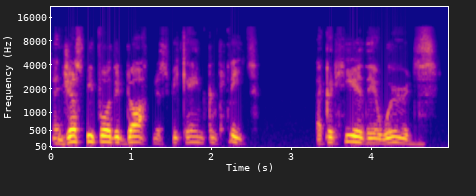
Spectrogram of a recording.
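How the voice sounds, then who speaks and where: An actor playing an obsessive, domineering uncle in an old-style radio mystery, with theatrical, emphatic delivery. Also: male voice, fairly high pitch, measured pace, dark tone, husky. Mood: grave, haunted narration. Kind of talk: 1940s radio mystery acting, narrating and dialogue. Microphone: video call. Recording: muffled-edged online video call.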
